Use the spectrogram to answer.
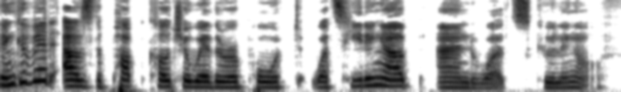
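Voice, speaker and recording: In a dry, close sound with no echo, a woman with an unremarkable speaking voice talks at a fairly slow pace with ordinary pitch variation. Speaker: podcast host. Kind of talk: pop culture podcast monologue. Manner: upbeat, playful.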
